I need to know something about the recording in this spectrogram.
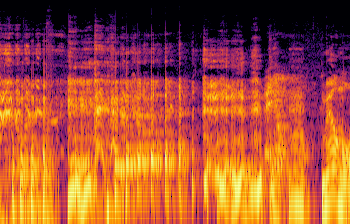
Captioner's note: cannot stop laughing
